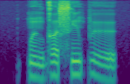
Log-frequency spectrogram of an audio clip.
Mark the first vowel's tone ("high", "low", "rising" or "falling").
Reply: low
